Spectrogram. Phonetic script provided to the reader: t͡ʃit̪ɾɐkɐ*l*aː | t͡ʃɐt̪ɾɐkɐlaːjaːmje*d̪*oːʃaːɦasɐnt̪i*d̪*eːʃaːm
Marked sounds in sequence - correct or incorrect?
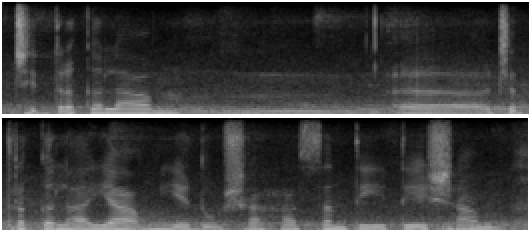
correct, correct, incorrect: t̪

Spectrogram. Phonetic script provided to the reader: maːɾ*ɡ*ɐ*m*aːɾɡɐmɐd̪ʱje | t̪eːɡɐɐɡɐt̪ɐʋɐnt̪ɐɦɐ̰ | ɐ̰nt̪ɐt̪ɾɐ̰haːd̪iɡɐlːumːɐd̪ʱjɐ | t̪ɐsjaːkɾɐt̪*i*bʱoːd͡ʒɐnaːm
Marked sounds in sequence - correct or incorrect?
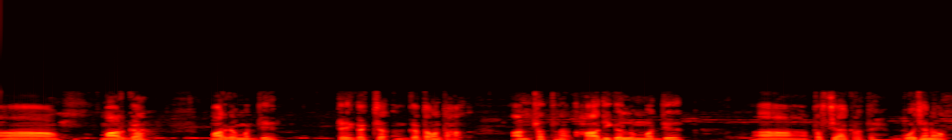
correct, correct, incorrect: e

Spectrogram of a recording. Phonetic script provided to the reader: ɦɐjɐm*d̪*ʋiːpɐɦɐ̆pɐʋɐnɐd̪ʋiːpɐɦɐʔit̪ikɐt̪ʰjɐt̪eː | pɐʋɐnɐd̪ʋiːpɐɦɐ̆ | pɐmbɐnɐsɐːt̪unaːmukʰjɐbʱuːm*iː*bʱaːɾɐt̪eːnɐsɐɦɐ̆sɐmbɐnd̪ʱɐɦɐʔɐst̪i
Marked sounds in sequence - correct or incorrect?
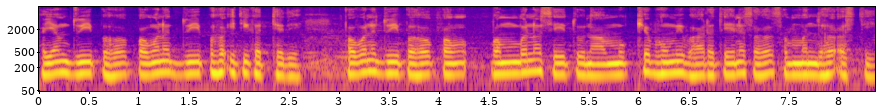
correct, incorrect: i

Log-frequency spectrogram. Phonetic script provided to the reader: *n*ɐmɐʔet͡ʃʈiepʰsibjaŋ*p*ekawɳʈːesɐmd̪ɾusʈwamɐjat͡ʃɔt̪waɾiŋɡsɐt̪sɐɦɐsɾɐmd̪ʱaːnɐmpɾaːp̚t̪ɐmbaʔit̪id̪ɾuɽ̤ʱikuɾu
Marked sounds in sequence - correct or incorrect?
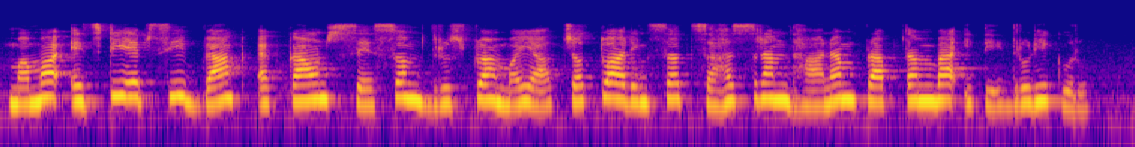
incorrect: m, incorrect: k

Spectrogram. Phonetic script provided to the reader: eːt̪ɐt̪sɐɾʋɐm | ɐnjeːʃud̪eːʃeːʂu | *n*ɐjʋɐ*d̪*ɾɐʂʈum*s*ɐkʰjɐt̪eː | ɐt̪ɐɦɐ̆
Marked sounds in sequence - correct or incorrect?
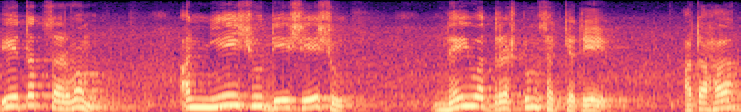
correct, correct, correct

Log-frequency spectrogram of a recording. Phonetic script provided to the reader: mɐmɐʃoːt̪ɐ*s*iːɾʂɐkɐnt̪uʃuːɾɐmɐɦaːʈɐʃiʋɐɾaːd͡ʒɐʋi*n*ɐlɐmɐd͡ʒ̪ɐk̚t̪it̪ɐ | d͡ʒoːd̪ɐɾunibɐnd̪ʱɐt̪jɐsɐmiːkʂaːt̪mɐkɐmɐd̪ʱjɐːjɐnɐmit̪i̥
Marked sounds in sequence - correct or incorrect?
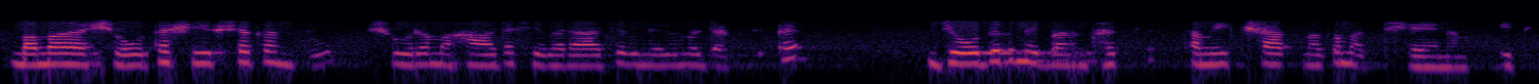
incorrect: ʃ, correct

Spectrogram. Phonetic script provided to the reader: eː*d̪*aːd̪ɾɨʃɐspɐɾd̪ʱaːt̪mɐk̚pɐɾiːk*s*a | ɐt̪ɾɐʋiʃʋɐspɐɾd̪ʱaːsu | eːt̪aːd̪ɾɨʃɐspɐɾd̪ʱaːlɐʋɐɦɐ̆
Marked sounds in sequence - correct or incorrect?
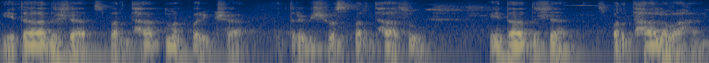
incorrect: t̪, incorrect: ʂ

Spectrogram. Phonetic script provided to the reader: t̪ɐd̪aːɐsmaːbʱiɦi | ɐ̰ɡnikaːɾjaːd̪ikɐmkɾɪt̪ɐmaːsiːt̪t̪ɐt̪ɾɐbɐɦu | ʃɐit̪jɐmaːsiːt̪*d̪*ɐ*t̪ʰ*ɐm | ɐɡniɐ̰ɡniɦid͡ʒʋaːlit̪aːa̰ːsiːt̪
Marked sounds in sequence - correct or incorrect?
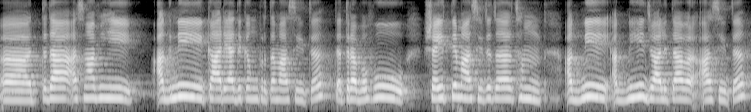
incorrect: t̪, correct

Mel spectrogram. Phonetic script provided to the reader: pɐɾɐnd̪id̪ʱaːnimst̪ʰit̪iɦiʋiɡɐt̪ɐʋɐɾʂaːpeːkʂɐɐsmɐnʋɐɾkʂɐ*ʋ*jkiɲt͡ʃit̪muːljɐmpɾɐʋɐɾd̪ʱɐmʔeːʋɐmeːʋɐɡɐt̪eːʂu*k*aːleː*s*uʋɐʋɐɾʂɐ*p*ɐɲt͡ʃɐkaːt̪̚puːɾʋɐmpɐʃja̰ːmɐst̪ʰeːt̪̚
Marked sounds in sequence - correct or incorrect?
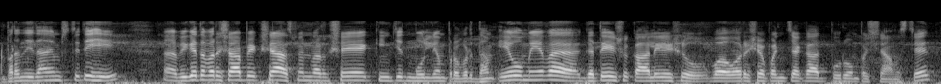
incorrect: none, correct, incorrect: ʂ, correct

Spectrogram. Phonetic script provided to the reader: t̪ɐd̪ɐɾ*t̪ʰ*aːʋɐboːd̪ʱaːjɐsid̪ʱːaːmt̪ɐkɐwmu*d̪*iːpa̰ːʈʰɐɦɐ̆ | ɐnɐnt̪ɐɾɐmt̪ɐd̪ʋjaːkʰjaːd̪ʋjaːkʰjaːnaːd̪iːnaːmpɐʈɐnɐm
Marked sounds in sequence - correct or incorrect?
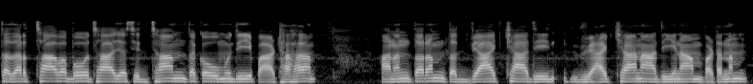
correct, correct

